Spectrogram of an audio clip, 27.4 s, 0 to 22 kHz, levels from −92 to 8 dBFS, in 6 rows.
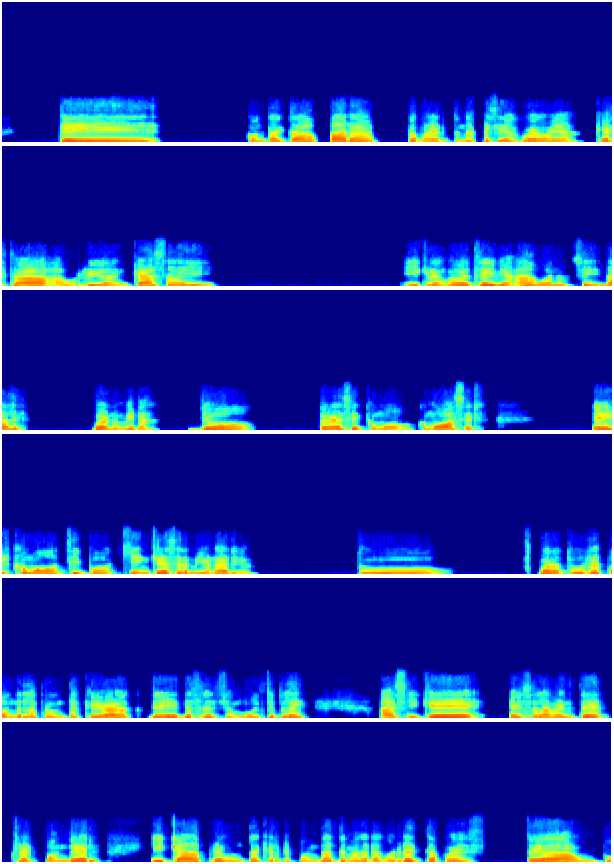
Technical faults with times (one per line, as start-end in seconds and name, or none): none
